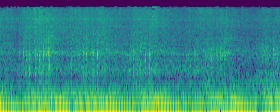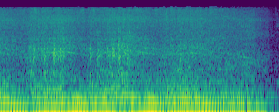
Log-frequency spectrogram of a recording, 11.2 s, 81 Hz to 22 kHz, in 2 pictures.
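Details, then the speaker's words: Suzuki Spin 125 scooter, spark plug already replaced: revs but the note breaks into ragged stuttering bursts under throttle, a misfire caused by a missing engine ground cable. "nah ini motor sudah bisa hidup tapi kenyataan sudah saya setel juga itu masih mengalami mbet dan mbetnya itu seperti ini nah seperti ini jadi ketika motor ditarik gas itu suaranya BR seperti itu"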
